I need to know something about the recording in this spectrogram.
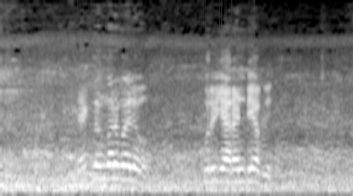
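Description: A man nearby talks loudly.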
